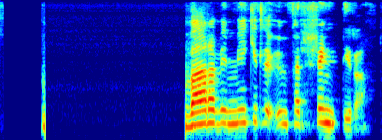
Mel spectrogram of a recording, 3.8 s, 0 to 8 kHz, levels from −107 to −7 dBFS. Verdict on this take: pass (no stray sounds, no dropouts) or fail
pass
